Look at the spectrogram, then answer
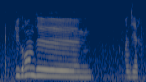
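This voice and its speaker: Earnest young organiser, acted by a woman, high and hesitant, game roleplay, clear background noise. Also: fairly even intonation, a little mellow, close to an everyday voice. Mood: earnest, solemn. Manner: hesitant, halting address. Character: earnest young woman leading a peace march. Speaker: online roleplay player. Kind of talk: improvised in-character speech. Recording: noisy game ambience behind.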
